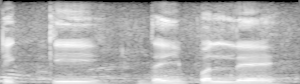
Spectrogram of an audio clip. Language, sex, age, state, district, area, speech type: Punjabi, male, 18-30, Punjab, Ludhiana, urban, spontaneous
